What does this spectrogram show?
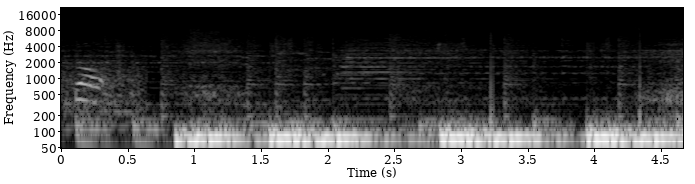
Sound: dinosaur roars

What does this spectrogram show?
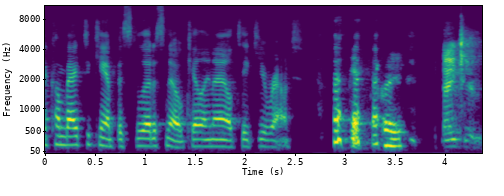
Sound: laughter

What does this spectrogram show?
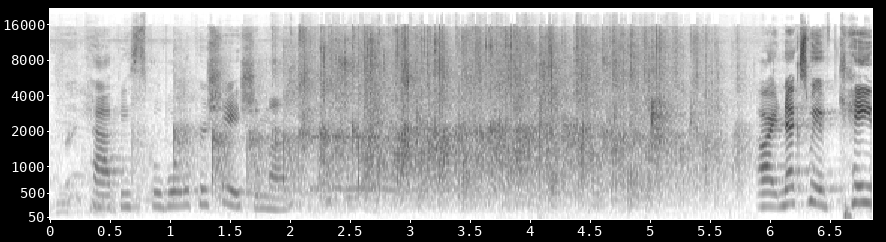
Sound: applause

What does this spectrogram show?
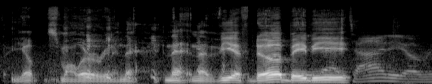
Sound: laugh

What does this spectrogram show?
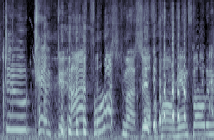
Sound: laughter

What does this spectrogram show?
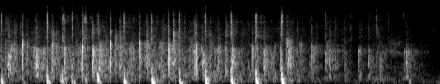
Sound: audience applauding

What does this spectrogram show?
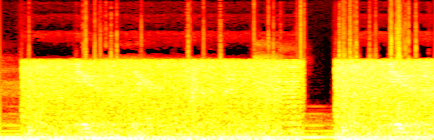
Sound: static hissing

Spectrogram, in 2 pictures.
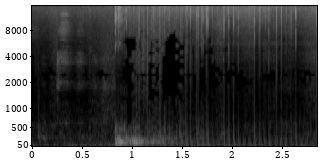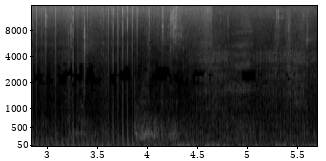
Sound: electronic crackling

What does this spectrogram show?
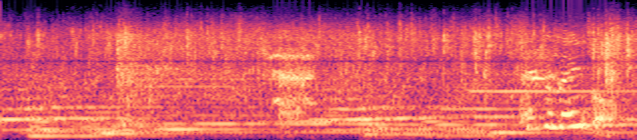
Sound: giggling

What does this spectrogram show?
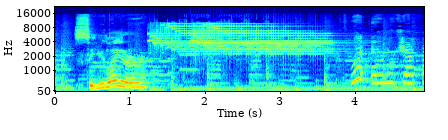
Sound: high-pitched chimes

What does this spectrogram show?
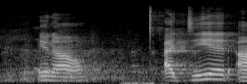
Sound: audience laughing

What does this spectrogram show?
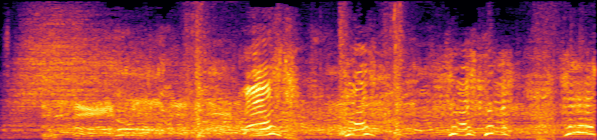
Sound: laughing

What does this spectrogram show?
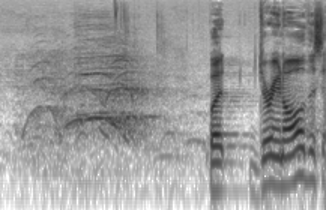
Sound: audience cheers

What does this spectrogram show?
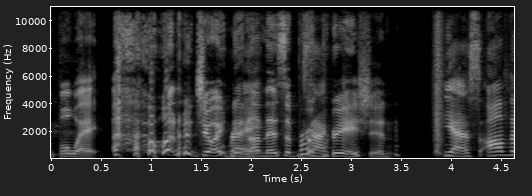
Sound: laughs

